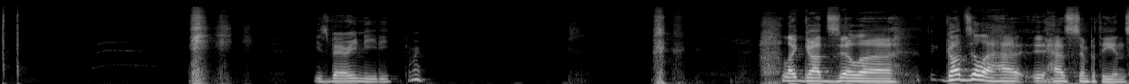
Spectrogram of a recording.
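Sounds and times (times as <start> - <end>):
sharp clicks: 0.0 - 0.3
domestic cat meowing: 0.9 - 1.7
speech: 3.1 - 4.4, 7.8 - 11.2.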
